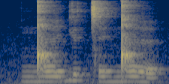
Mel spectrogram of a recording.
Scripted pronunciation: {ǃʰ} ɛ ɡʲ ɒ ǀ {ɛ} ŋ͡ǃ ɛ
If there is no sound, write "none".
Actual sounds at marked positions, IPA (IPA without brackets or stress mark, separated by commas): ŋ͡ǃ, e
